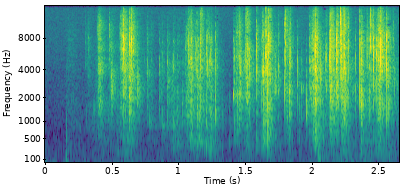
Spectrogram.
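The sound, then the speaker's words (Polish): Fairly loud crinkling of a plastic bag of Korsarze coconut dragée candies, a continuous run of crisp, rustling crackles rising and falling in bursts for a few seconds, with no voices. “To opakowanie to tak rzeczywiście niezbyt jest y, przyjemny no dźwięk”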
